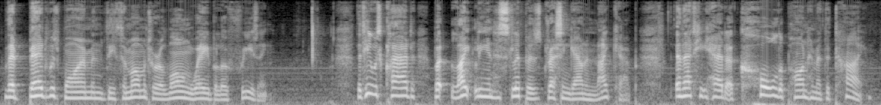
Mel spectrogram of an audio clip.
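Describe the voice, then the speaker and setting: A man narrating a literary story from a script in a measured, expressive storytelling manner. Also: a little high. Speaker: audiobook narrator.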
